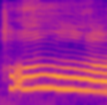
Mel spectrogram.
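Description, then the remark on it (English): A big open-mouthed yawn voiced aloud during a voice relaxation exercise, as one long, loud, sustained tone that starts with a brief breathy onset and slowly sinks in pitch, with no talking. “Now let's really make big mouth, yawn.”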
